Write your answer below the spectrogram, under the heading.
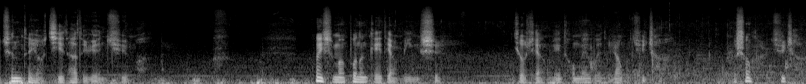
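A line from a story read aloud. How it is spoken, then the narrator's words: Quiet muttering. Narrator (Chinese): 李安 小声的嘀咕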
